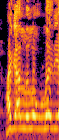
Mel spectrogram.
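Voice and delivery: normal talking voice

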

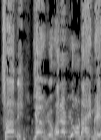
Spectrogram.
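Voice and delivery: high, driving shouted preaching; full-force preaching. Real, not acted. Preacher exhorting his congregation, full-force shouted preaching.

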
